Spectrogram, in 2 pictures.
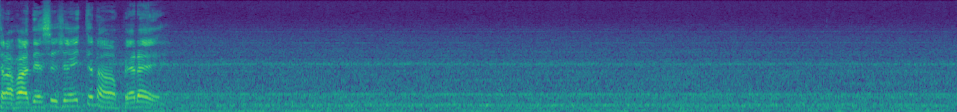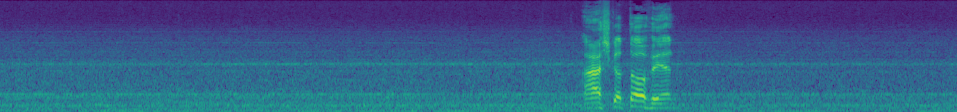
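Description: A fighter jet engine hums steadily, heard from inside the cockpit.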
